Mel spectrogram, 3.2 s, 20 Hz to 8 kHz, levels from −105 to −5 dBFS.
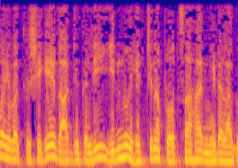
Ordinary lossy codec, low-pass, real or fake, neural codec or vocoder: none; 7.2 kHz; real; none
